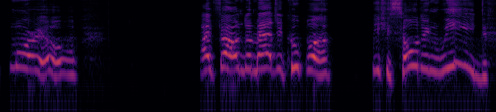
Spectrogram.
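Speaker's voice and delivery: high, pleading little-brother voice with laughs; whiny Luigi. Acted. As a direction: squeal for Mario's help.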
